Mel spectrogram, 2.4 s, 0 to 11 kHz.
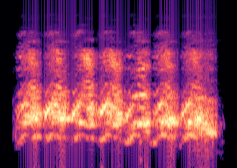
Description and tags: scream-to-laugh2
The scream male_Thijs_loud_scream was processed in a home-made convolution-mixer (Max/MSP) to create a laughter.
convolution, fx, laughter, processed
